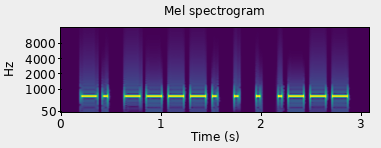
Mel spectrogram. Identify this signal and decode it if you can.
Morse code, heard as a keyed tone, about 22 wpm, 700 Hz. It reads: N9EEJ
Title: USA Callsign DE Callsign 22wpm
